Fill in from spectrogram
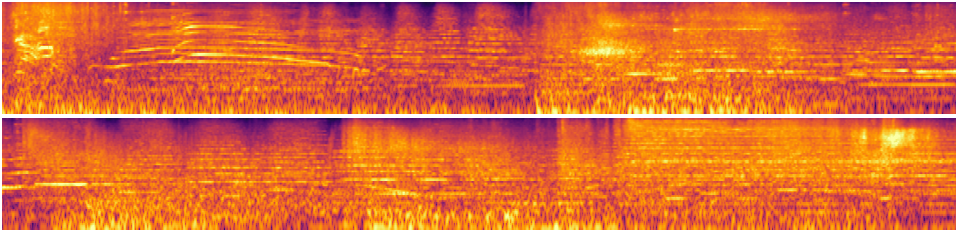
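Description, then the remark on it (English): Heavy cannon fire and the crashing explosions of a barge being destroyed burst through a loud, chaotic battle din, with booming hits recurring over a dense, continuous roar of sound and occasional voices. “Once that cannon fires, this barge is a goner.”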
